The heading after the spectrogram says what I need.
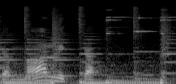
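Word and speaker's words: Monika: Monica. I don't get it. Eh? It's not how you say my name at all. Monica.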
